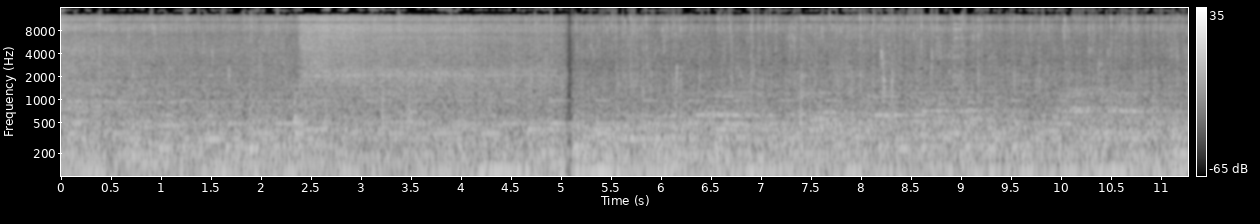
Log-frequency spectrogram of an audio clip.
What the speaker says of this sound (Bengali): তার আগে হানি চিকেনটা যেটা রান্না করব, চিকেনটা আমার একটু ভেজে নিতে হবে, সেজন্য এই প্যানেতে একটু ভেজে নিচ্ছি।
